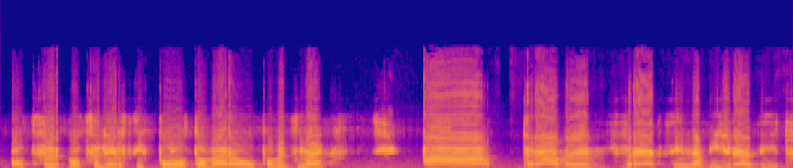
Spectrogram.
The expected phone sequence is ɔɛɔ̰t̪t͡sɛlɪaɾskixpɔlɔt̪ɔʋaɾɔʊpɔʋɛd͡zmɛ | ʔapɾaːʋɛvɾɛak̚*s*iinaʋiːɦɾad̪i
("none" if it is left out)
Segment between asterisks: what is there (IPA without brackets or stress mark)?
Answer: t͡s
